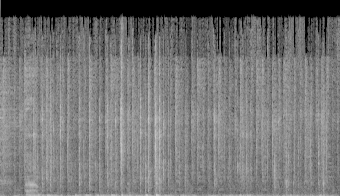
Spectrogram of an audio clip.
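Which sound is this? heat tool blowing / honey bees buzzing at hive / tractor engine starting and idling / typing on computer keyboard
typing on computer keyboard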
